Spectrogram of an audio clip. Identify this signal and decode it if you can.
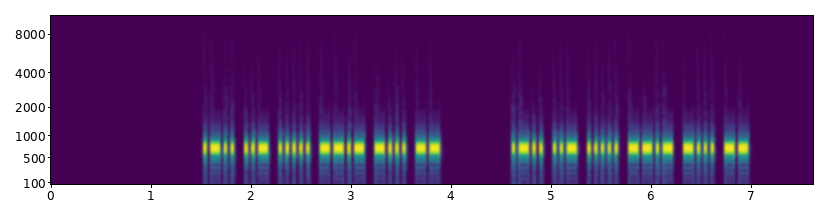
Morse code, heard as a keyed tone, about 36 wpm, 700 Hz. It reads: LU5QBM LU5QBM
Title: DXCC-100 Call Signs - 6 Characters - Repeated 2x - 35wpm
